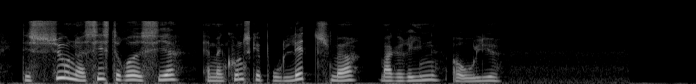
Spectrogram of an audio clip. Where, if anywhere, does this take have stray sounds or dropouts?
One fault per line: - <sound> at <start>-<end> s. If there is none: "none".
none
